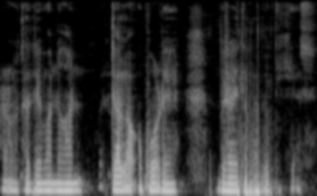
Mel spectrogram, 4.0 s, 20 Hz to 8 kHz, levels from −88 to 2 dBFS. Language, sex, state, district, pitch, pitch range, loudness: Nagamese, male, Nagaland, Dimapur, 110 Hz, 105-115 Hz, -24 LUFS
